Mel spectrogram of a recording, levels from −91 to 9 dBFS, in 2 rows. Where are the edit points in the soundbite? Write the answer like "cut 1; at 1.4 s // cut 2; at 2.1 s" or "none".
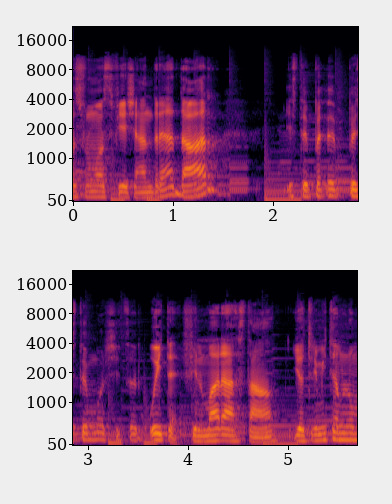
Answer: cut 1; at 3.4 s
